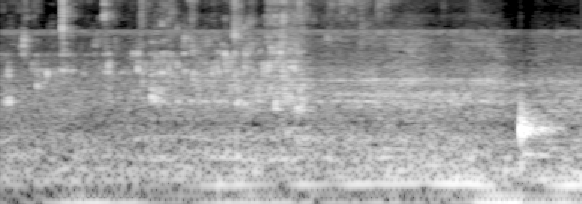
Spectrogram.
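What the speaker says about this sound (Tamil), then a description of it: "தண்ணி ஊற்றுறேன்" Water pouring and trickling into a pot of Chettinad chicken gravy with a low, steady splash, ending with a brief drip and gurgle.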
